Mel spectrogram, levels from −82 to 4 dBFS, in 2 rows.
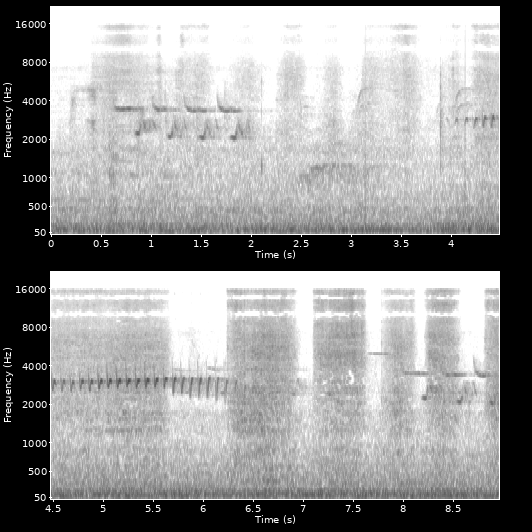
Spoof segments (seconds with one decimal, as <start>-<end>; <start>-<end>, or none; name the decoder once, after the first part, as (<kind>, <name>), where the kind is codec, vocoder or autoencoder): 0.0-1.1 (autoencoder, DAC-VAE)

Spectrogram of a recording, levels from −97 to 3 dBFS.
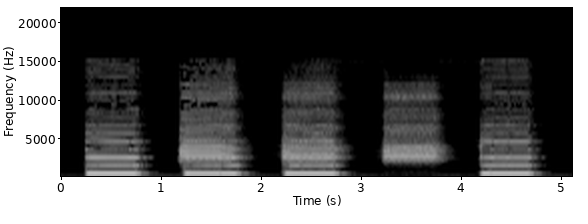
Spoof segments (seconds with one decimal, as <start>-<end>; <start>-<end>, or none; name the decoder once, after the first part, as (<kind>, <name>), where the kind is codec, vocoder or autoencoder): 1.6-4.3 (autoencoder, DAC-VAE)

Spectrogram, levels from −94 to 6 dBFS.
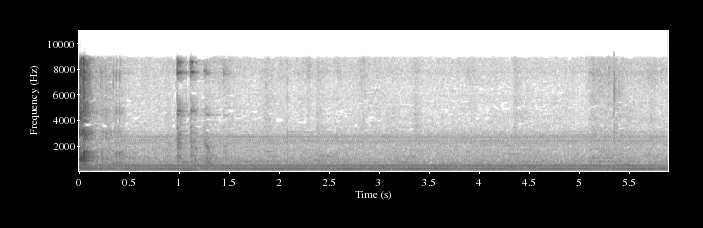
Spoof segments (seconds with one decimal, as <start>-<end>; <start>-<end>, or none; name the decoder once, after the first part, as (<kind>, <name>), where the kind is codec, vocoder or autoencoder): none

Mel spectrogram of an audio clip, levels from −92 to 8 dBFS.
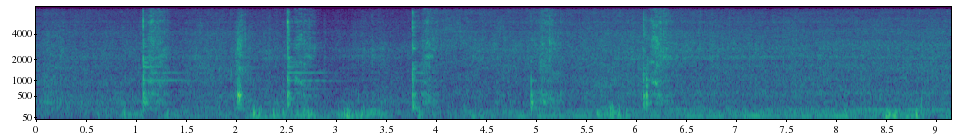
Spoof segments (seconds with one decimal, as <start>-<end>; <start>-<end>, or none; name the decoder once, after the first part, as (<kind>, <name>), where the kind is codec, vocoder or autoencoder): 0.0-2.5 (vocoder, BigVGAN v2); 3.4-8.2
